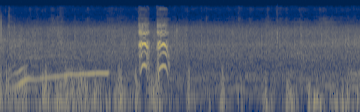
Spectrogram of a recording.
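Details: Cavalier King Charles Spaniel Samus wanting to tell its owner something: a thin whine rising slowly for over a second, then two quick harmonic barks, followed by low rumbling background noise.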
